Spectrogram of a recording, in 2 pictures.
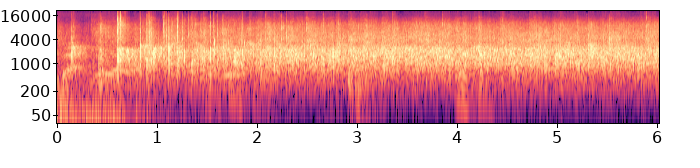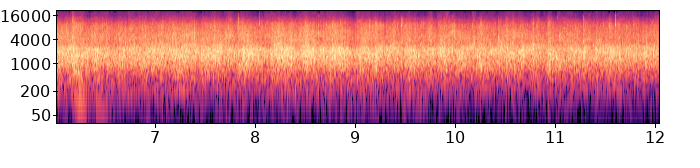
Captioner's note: applause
